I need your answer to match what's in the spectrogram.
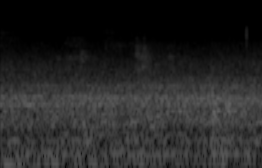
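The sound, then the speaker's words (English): A train rolls through an underground tunnel beneath the city of Prague with a steady roar and deep rumble that never lets up, broad and even throughout, with no voices. “You can see lights from the other trains on the other side of the track.”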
